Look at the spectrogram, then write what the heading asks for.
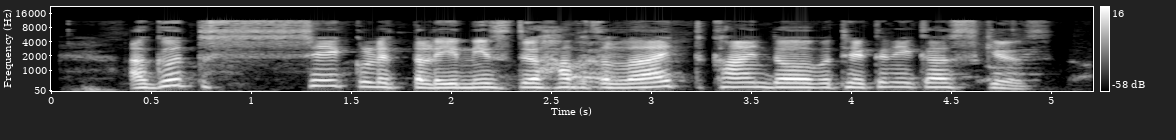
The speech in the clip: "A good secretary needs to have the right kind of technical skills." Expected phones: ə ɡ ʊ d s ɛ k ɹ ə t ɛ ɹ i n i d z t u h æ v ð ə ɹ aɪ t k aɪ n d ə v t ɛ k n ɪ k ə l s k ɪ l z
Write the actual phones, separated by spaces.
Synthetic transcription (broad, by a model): ə ɡ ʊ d s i k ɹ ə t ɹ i n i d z t u h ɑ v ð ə l aɪ t k aɪ n d ə v t ɛ k n ɪ k ə l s k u z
